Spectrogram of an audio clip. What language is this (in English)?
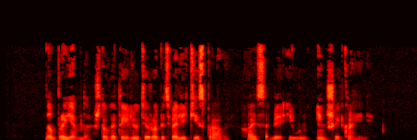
Belarusian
